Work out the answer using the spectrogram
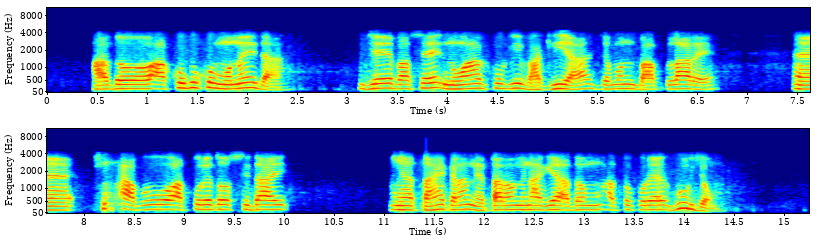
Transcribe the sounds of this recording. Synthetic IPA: a̰d̪ɔakud̪ɔkumɔnəjd̪a̰ | d͡ʒɛbasec̚nɔwakuɡibʱaɡijad͡ʒɛmɔnbaplaɾɛ | abuat̪uɾɛd̪ɔsid̪aj | t̪ãɦɛ̃kananɛt̪aɾɦɔ̃mɛnaʔɡɛjaːd̪ɔmat̪ukɔɾɛɡuɽd͡ʒɔ̰m

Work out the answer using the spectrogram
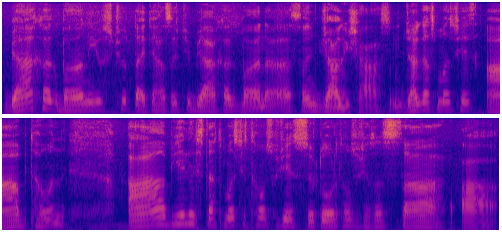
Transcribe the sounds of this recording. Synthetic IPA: bʲjaːkʰɐkbaːnjust͡ʃʰut̪ɐt̪ʲiɦaːsɐt͡ʃʰubʲaːkʰɐk̚baːnaɐ̰sɐnd͡ʒɐɡʃa̰ːsɐ̰nd͡ʒɐɡɐsmɐnzt͡ʃʰesʲaːbt̪ʰɐʋɐn | aːbjɐlest̪ɐt̪ʰmɐnzt͡ʃʰit̪ʰɐʋɐnsut͡ʃʰesʲsiʈoːɾt̪ʰɐʋɐns̬ut͡ʃʰɐsɐnsaːpʰa̰ːb

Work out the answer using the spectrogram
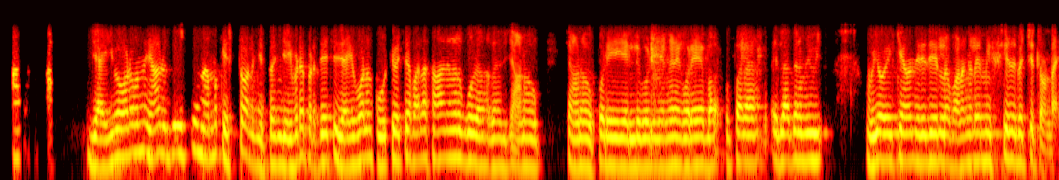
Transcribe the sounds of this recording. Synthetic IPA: ɐ | d͡ʑɐjʋoːɽɐmʋɐnːɨɲaːnud̪ːeːɡit͡ɕʲːunɐmukːɨiʂʈːɐmɐɭɐɲːipːoiʋiɽe̞prɐt̪̬jeɡit͡ɕːɨd͡ʑɐjʋoːɭɐmkuːʈːiʋɐt͡ɕːɐɐpɐlɐsaːd̪ʱɐnɐŋːɐɭkuːɽiʋɐnːɐðaːjɐðɨt͡ɕa̰ːɳɐ | t͡ɕaːɳɐupːoɽielːuboɽieŋːɐnekureːbɐpɐlɐelːaːt̪ːɐnum | ubɐjo̞ːɡʱikʲːaːmonːɐɾiːðijiluɭːɐʋɐɭɐŋːɐɭemisijɐðɨʋet͡ɕːiʈːuɳɖa̰

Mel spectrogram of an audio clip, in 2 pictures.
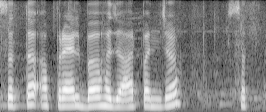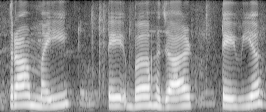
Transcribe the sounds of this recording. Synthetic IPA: sət̪ɐpɾeːlbəɦɐd͡ʒaːɾpə̃ɲd͡ʒ | sət̪ɾaməiʈebəɦɐd͡ʒaːɾʈeːʋiː

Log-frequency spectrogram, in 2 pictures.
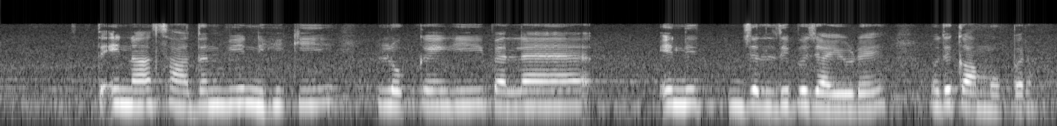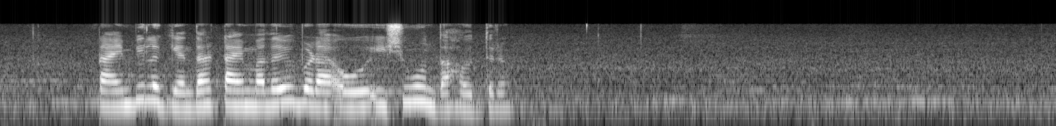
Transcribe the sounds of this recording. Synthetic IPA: t̪eːɪnãːsaːd̪ənʋiːnəɦĩːki | loːkãːɡiːpɛːlɛ̃ː | ɪniːd͡ʒəld̪iːpəd͡ʒaːiːʊɽeː | oːd̪eːkəmʊpːəɾ | ʈaːiːmbiːləɡijãːnd̪aːʈaːiːmãːd̪aːʋiːbəɽaːʔoːɪʃuːɦõːnd̪aːɦʊd̪əɾ

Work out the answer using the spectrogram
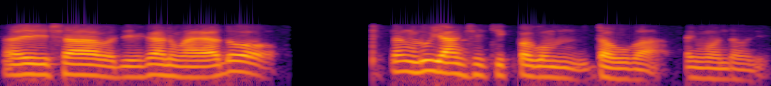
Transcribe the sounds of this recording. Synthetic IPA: ɐjsabɐdikanuŋajɐd̪ɔ | ki̥tɐŋlujaŋsit͡ʃik̚pɐɡumtawba̰ːjŋontawdḭ

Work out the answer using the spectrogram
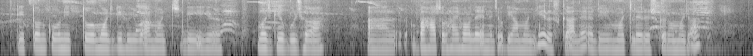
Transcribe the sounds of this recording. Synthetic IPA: kit̪ɔnkunit̪ːomɔd͡ʒɡiɦujwa̰mɔt͡ʃɡij | mɔd͡ʒɡibud͡ʒʱa | aɾbaɦasɔɾɦajɦɔ̃leened͡ʒɔ̰ɡijamɔd͡ʒɡiɾəska̰leʔədimɔt͡ʃleɾeskəɾɔ̃mɔd͡ʒʔa̰

